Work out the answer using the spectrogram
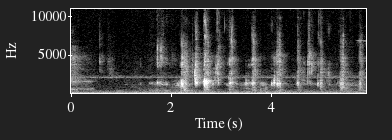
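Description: A mouthful of sea grapes (Caulerpa seaweed) chewed close to the microphone. A quick run of small crisp pops and crunches starts about a second and a half in, loudest about a second later.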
